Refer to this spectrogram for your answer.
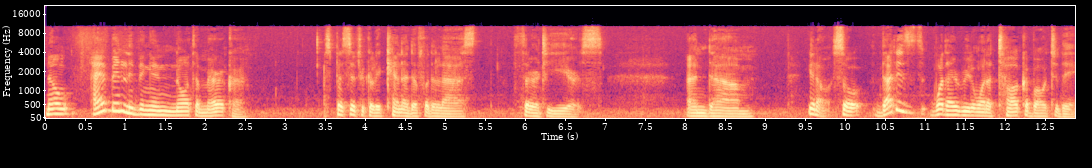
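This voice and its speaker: A man at medium pitch speaks with a Jamaican accent, his tone dark and mellow. His pitch swings very widely, and he takes long, frequent pauses. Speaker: YouTuber. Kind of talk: personal vlog monologue. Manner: halting, many fillers.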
